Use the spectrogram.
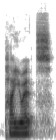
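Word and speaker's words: Paiute: Uh Puetses. Natives. Indians. their knowledge of the land not willing to open up. Pyuets.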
